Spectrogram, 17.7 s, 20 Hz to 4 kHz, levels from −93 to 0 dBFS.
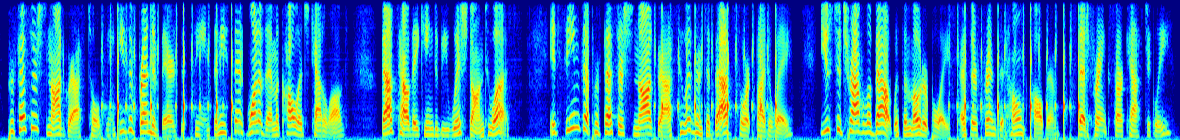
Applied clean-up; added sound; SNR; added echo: neural diffusion model UNIVERSE++.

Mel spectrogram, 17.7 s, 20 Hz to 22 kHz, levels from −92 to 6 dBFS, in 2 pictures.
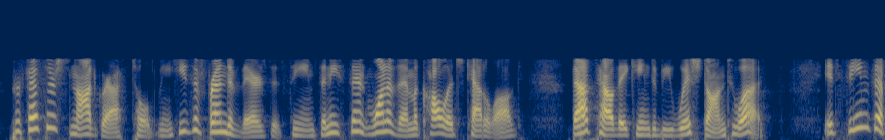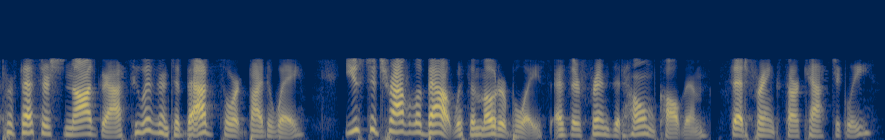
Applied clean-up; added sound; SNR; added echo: none; none; none; none.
